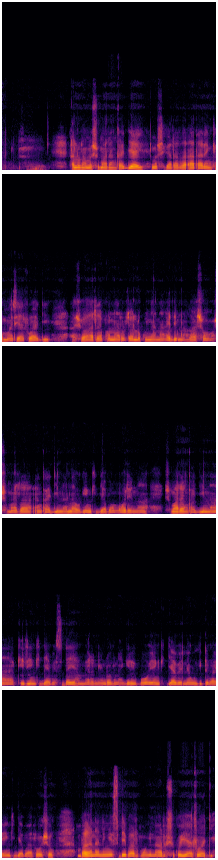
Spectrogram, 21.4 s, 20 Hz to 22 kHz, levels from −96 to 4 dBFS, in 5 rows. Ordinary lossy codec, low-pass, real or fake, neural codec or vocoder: Opus, 32 kbps; 14.4 kHz; real; none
